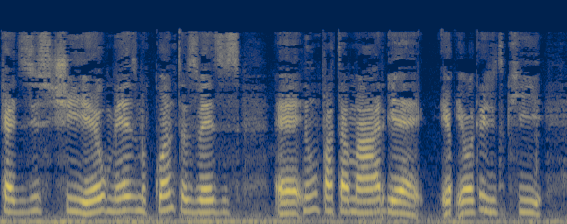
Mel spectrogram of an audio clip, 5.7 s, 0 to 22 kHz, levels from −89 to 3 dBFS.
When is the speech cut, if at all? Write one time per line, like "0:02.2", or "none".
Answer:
0:03.0
0:03.9
0:04.5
